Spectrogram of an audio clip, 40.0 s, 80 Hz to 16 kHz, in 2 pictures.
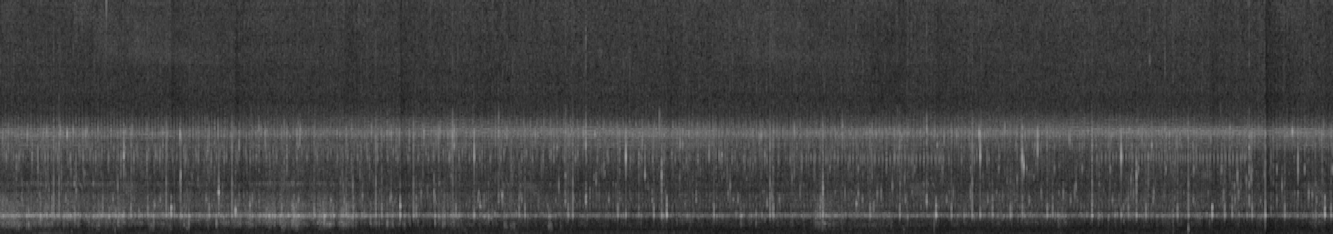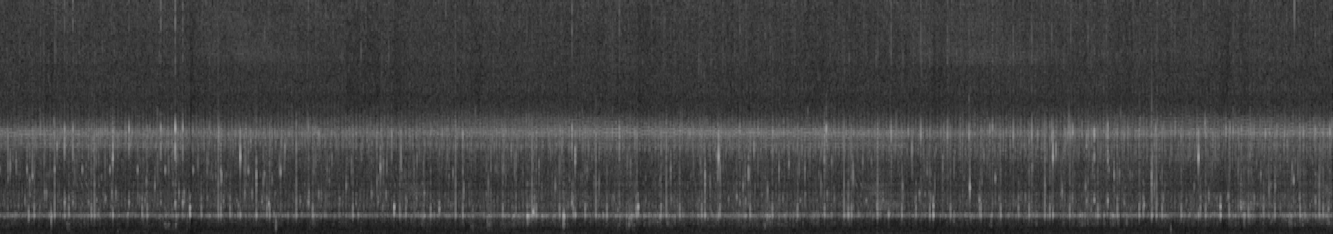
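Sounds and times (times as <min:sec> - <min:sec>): steady high-pitched tones: 0:00.0 - 0:10.6
underwater clicking and crackling: 0:00.0 - 0:39.9.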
